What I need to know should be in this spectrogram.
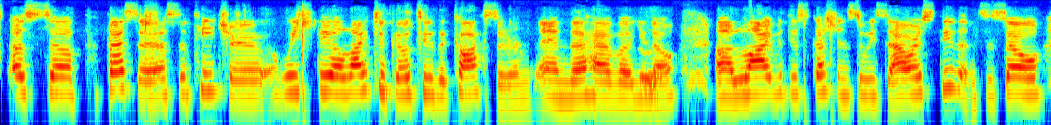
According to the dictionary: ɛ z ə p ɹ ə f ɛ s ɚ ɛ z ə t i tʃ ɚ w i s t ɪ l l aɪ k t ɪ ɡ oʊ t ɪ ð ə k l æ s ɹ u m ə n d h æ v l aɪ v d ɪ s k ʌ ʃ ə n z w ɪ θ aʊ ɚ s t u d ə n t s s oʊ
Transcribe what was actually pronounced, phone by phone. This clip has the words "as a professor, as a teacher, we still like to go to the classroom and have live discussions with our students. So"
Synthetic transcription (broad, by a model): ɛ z ə p ɹ ə f ɛ s ɚ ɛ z ə t i tʃ ɚ w i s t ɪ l l aɪ k t ɪ ɡ oʊ t ɪ ð ə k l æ s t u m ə n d h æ v l aɪ v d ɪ s k ʌ ʃ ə n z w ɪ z aʊ ɚ s t u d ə n t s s oʊ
